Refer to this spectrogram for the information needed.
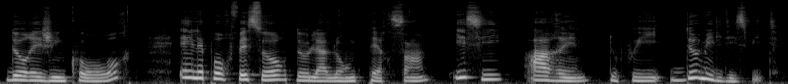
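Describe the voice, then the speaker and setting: Slow, expressive woman radio host. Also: medium pitch. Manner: slow, expressive, poetic delivery. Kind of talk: scripted radio introduction. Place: radio studio.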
